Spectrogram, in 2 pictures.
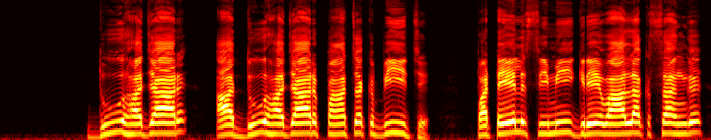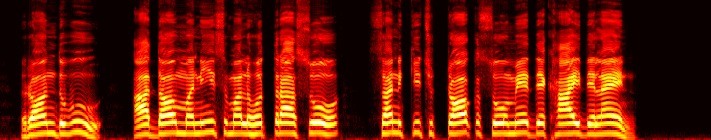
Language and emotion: Maithili, neutral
